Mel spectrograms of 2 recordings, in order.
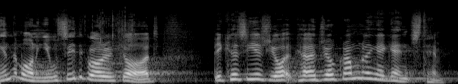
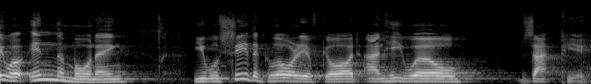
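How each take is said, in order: First: Said in the usual way. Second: Lightly acted God about to strike; imagined wrathful God. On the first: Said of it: "this passage doesn't say this. But look at verse seven". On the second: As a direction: pretend a stern divine threat. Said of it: "if I was God, you know what I'd say".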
